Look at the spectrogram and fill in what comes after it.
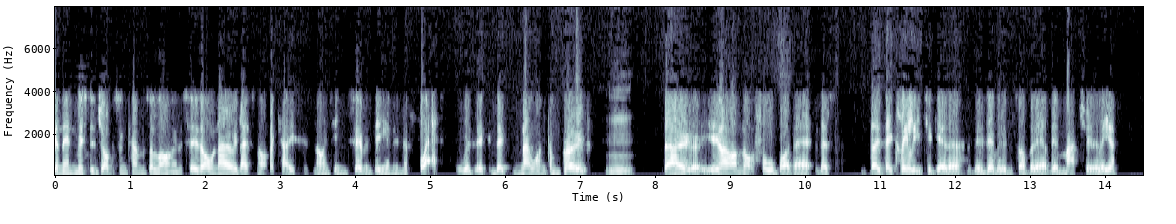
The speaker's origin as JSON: {"language": "English", "town": "Portsmouth", "region": "South East England", "country": "United Kingdom", "tie": "born there", "said": "I was born in Portsmouth somewhere. We're not sure where yet. And I was adopted out to … at the age of 8 months."}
